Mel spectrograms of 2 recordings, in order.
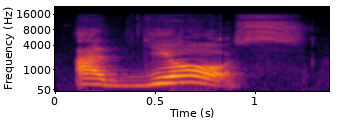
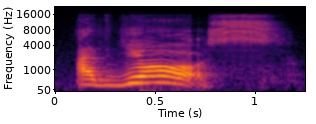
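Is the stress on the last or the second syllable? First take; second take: last; last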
